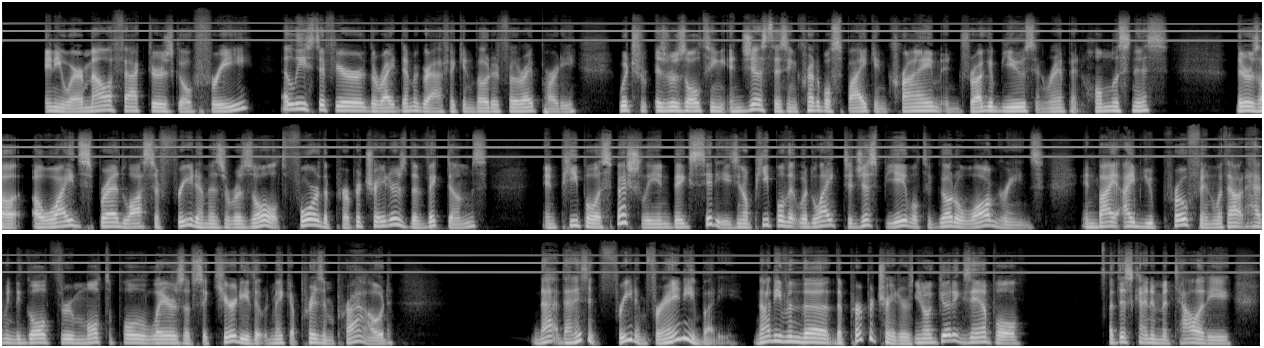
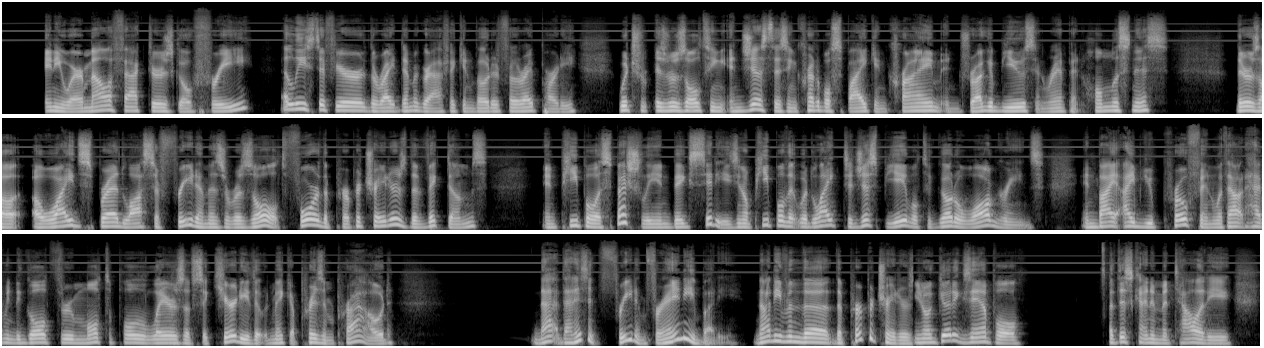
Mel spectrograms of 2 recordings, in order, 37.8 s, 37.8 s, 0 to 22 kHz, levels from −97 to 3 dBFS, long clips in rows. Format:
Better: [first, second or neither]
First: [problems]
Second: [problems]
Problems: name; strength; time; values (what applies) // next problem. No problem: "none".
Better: second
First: high-pitched whine; loud; throughout; 7.5 kHz, 7 dB below the speech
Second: high-pitched whine; faint; throughout; 7.5 kHz, 30 dB below the speech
